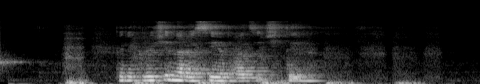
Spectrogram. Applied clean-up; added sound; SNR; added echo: none; Breathing; 9 dB; reverberation time 0.7 s.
